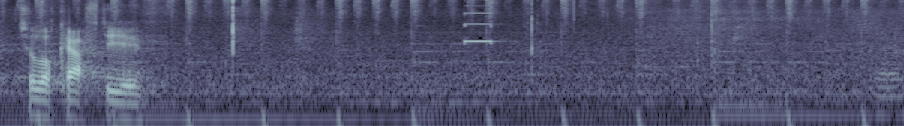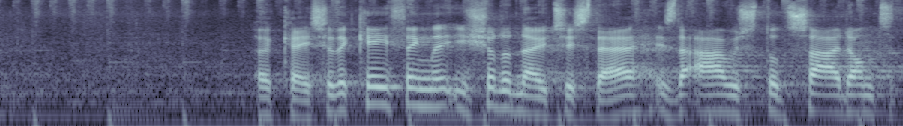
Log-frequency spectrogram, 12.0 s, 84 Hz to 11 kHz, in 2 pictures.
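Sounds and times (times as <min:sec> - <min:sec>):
background music with low beat: 0:00.0 - 0:12.0
short high electronic beep: 0:03.1 - 0:03.4.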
